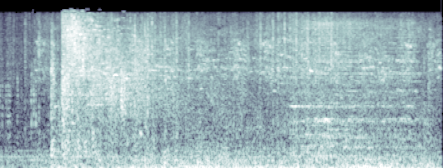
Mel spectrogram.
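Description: A sudden heavy thud bursts out half a second in as an airliner strikes birds about three minutes after takeoff on a sunny day, then a loud, steady roar of rushing air and engine noise carries on without any talking.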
